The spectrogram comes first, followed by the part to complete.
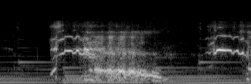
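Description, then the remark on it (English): A 14-year-old girl calling in by phone imitates a horse whinny: a loud, quavering neigh lasting about a second, then the start of a second whinny, with a faint background hum. “It's like there's a Palomino in the studio.”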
